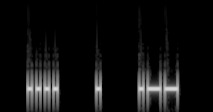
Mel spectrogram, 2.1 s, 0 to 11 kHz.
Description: Morse code, heard as a keyed tone, about 28 wpm, spaced as for 16 wpm, 700 Hz. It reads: HEW
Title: USA Call Signs - 3x Character Spacing - 28wpm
